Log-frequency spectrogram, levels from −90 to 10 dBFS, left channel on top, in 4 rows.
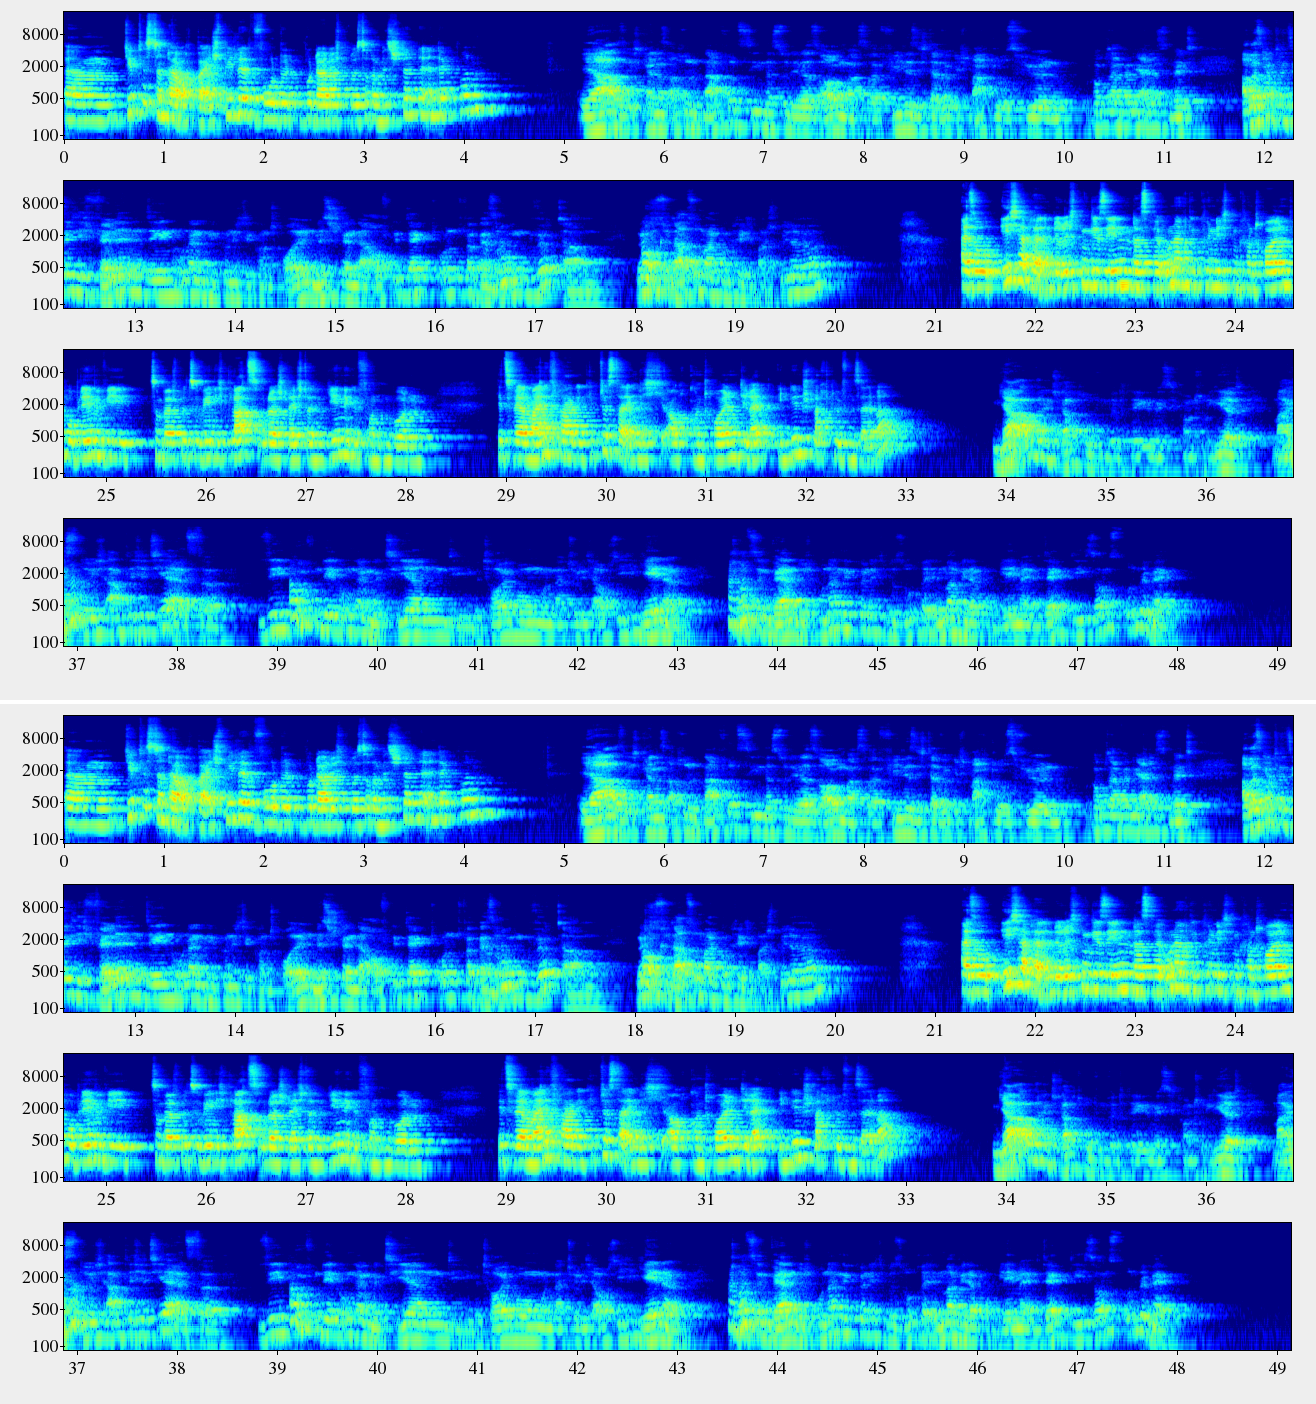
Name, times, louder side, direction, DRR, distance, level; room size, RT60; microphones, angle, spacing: voice 1, 0.0-4.2 12.0-12.1 16.5-16.7 18.1-18.2 21.3-28.1 28.9-32.8 36.8-37.0 39.1-39.2 43.5-43.7, equal, 55° left, -2 dB, 0.7 m, -29 dB
voice 2, 5.1-10.0 10.3-17.6 18.0-19.9 33.9-38.4 38.8-43.0 43.5-47.9, right 1 dB, 40° right, -5 dB, 0.9 m, -38 dB
2.9 x 2.1 x 2.7 m, 0.84 s
head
